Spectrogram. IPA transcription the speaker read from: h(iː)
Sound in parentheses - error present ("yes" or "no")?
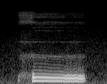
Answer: yes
